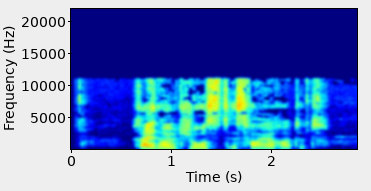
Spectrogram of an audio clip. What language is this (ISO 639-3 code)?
deu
